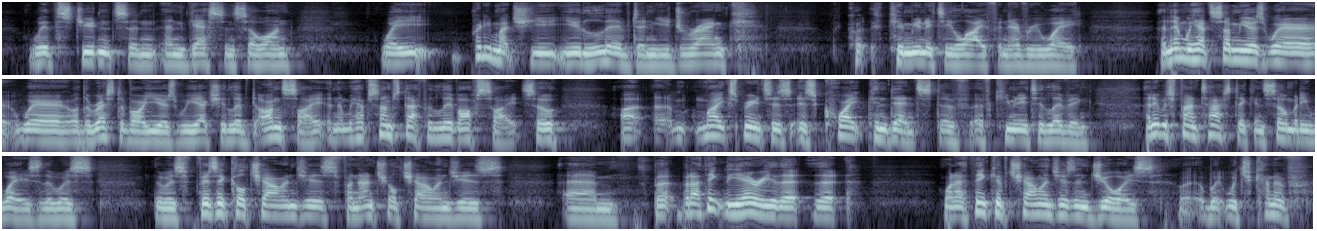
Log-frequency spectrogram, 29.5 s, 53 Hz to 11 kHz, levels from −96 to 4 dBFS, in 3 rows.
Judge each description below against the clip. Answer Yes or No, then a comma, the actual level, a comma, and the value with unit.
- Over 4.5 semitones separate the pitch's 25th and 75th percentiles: Yes, average, 4.9 semitones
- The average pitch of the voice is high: No, low, 135 Hz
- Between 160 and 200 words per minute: Yes, average, 195 wpm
